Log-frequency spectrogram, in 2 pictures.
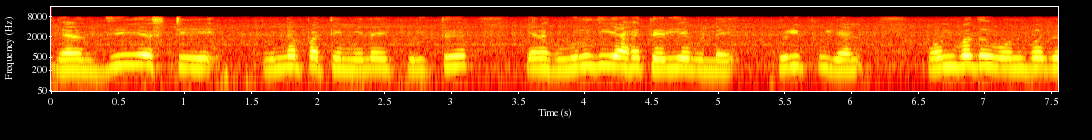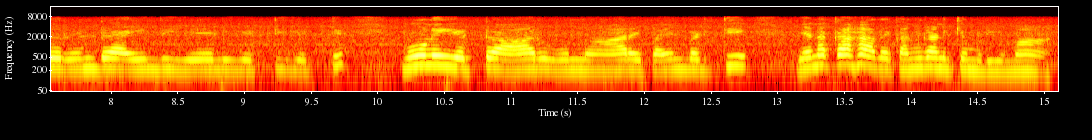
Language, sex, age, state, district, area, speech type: Tamil, female, 60+, Tamil Nadu, Tiruppur, rural, read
